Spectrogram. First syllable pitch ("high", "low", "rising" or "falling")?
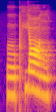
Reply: rising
